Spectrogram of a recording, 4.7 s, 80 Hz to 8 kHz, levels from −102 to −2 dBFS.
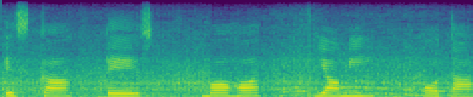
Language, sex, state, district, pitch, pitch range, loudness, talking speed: Hindi, female, Chandigarh, Chandigarh, 220 Hz, 215-225 Hz, -15 LUFS, 65 wpm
